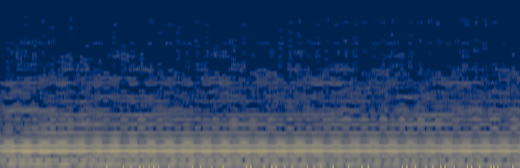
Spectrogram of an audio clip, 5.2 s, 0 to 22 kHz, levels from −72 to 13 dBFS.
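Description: Right from the start the music has that ringing, washy quality you get from WMA compression, most likely a low-bitrate encode, something around 48 kbps. The codec's long transform blocks smear quantisation noise over tens of milliseconds, so there's a hiss that swells and fades with the music. Quieter detail gets thrown away, and the damage is plainly audible the whole way through. Content stops at 19.9 kHz.

At 1.07 s a train of clicks starts and runs until 5.14 s. You get roughly forty similar-shaped pops at about 10.1 per second, spaced unevenly, with the loudest sitting roughly 15 dB above the music. That ragged ticking is likely something injecting pulses into the signal path, such as interference from nearby gear or a faulty connection or power supply.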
